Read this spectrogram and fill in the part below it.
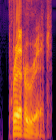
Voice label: "preterite", American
